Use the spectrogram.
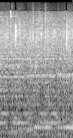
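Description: Steady rainfall on a surface, a continuous close hiss of drops with a faint tonal hum in the background and no speech.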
